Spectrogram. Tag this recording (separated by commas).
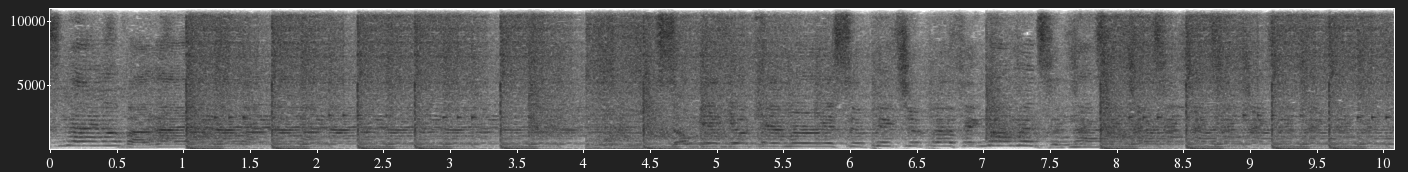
Music, Electronic music, Dubstep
